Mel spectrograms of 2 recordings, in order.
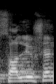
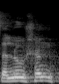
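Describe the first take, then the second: First: The first vowel sounds like 'aw'. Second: The first vowel sounds like 'oh'. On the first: The speaker calls it wrong. "सॉल्यूशन नहीं" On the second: The speaker calls it right.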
